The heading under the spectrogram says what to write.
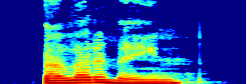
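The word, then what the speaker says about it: balletomane: Ballettomane. – Ballettomane? They actually pronounce it? – Wait, one more time? – Ballettomane. – Well, they're actually pronouncing the T. Ballettomane.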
